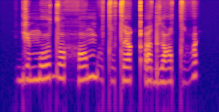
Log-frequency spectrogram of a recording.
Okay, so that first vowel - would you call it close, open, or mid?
mid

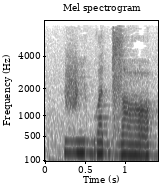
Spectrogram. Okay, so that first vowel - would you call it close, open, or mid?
close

